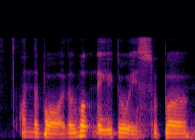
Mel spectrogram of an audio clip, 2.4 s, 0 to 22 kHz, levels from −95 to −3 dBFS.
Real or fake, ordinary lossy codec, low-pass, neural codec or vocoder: fake; none; 7.2 kHz; codec, 32 kHz, 1.9 kbps, SNAC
